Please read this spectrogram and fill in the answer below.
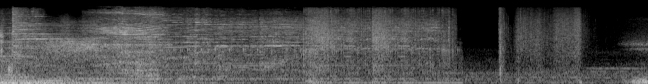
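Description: Cartoon sound effects over music: a sudden shattering crash at the start that rings down over about a second, then a few more hits and a sharp click near the end.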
